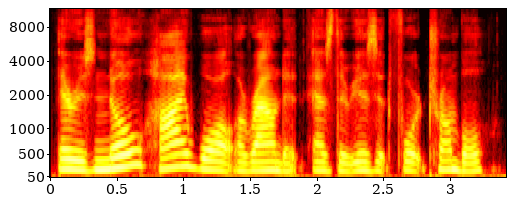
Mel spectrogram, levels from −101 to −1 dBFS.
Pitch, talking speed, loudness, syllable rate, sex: 190 Hz, 230 wpm, -16 LUFS, 5.4 syllables/s, female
